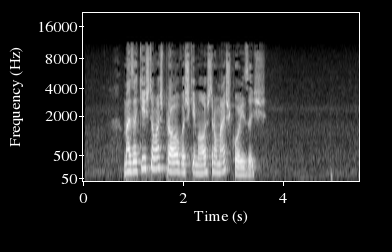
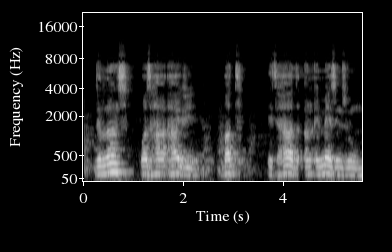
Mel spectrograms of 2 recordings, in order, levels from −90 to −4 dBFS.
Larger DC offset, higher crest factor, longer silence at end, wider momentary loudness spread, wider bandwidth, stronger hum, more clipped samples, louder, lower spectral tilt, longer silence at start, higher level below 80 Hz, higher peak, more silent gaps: neither; about the same, 18 dB vs 16 dB; first, 1.9 s vs 0 s; second, 7 LU vs 13 LU; first, 11.5 kHz vs 9.4 kHz; neither; neither; first, -16 LUFS vs -31 LUFS; second, -3.5 dB/octave vs -5 dB/octave; first, 0.8 s vs 0.05 s; first, -58 dBFS vs -68 dBFS; first, -2 dBFS vs -14 dBFS; neither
